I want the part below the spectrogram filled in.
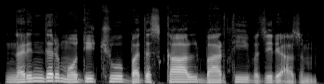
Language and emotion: Kashmiri, neutral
